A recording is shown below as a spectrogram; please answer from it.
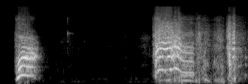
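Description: A man's short, loud shouted 'huh!' that falls in pitch. About a second and a half in, he breaks into loud, excited yelling.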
